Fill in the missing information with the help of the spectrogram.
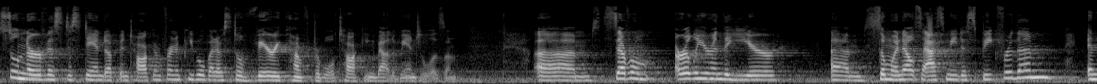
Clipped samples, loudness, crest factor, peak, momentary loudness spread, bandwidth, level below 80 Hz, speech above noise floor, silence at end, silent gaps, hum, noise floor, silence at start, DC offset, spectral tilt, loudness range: under 0.1%; -20 LUFS; 18 dB; -4 dBFS; 12 LU; 16.5 kHz; -60 dBFS; 20 dB; 0 s; none; none; -40 dBFS; 0 s; under 0.1%; -5.5 dB/octave; 4 LU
